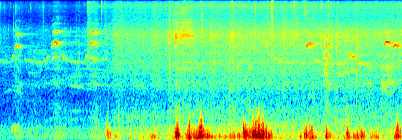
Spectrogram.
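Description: Small birds chirping in short, high falling notes, with a run of low, irregular thumps and rumbling about halfway through.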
